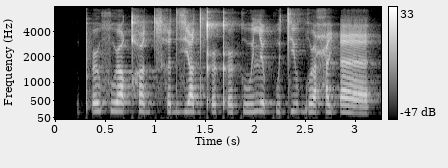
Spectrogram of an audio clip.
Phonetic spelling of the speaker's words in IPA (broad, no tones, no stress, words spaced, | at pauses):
pʼə˞xʷə˞ qʰudt͡sʰədzʲɑd kʼə˞kʼə˞ku lʲɑkʷətʲu ɡʷə˞ħiʔæ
